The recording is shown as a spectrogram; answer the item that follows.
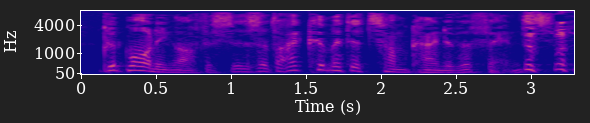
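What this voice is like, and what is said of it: Put-on British accent. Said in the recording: “my most perfect British impression”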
